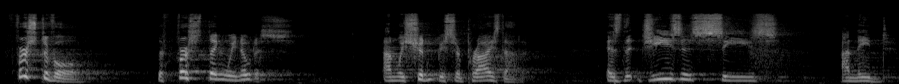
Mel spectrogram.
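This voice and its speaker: A man preaches a sermon, earnest and emphatic, leaning into his stories. His voice sits high and bright. The church around him rings with a long echo. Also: big pitch swings, slow pace, long pauses. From South Africa. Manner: earnest, storytelling, emphatic phrasing.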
